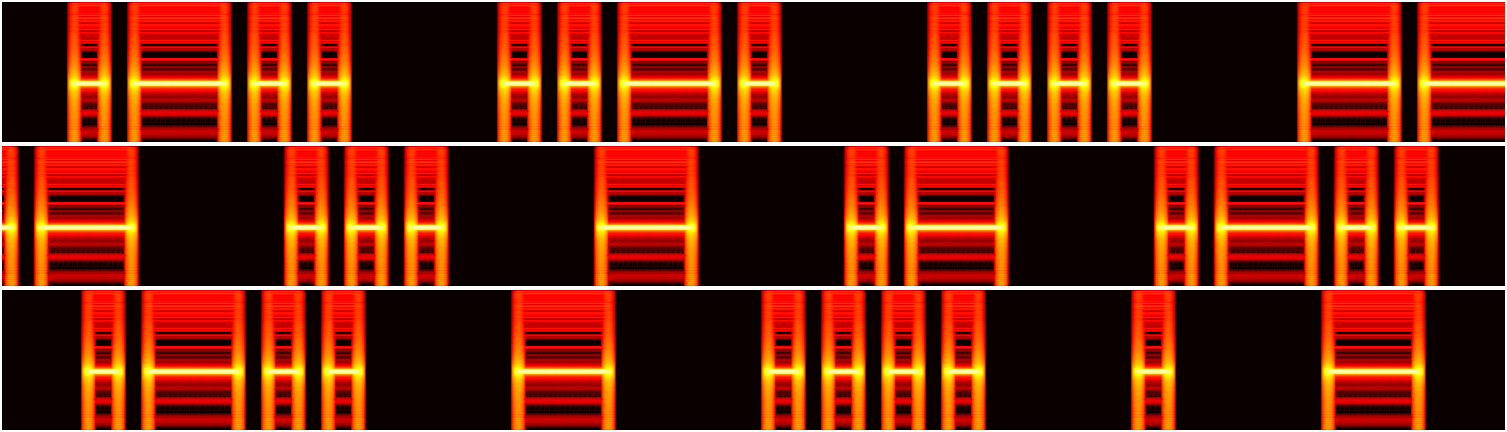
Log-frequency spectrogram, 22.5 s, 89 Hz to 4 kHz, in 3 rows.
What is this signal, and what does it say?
Morse code, heard as a keyed tone, about 8 wpm, spaced as for 6 wpm, 440 Hz. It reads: LF HOST ALL THE T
